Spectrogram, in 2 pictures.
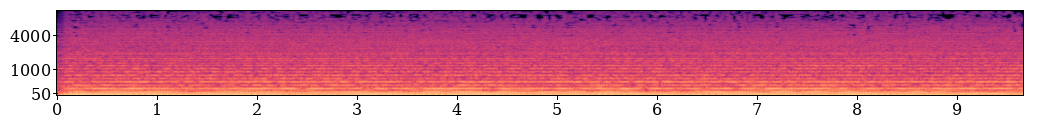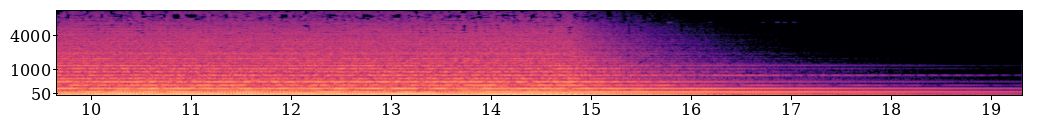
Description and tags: Sound Track Pad
Created by layering strings, effects or samples. Attempted to use only C notes when layering. A buzzy pad with strings and bass.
